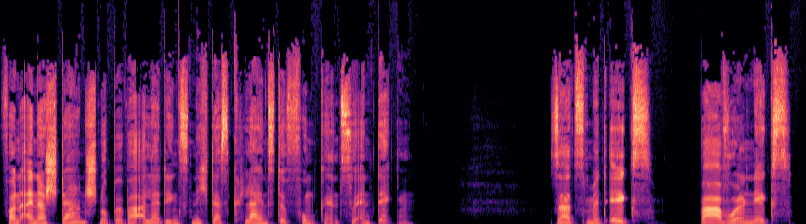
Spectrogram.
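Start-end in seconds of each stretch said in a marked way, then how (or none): 5.5-7.9 grumpy mutter. Acted. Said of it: "murmelte Luis missmutig".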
